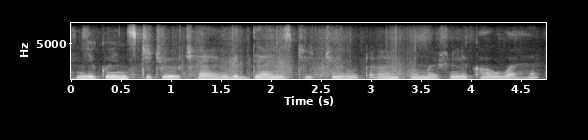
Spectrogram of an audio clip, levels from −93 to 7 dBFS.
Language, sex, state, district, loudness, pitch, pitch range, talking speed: Hindi, female, Jharkhand, Jamtara, -16 LUFS, 215 Hz, 200-225 Hz, 125 wpm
